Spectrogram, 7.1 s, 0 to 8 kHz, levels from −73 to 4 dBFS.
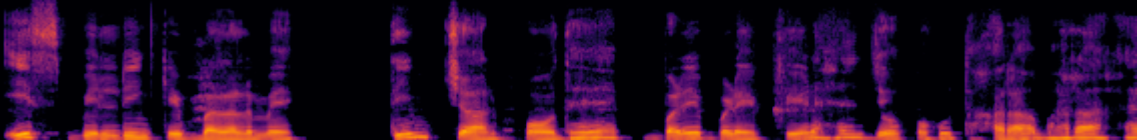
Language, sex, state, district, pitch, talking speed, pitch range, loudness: Hindi, male, Bihar, Gaya, 140 Hz, 125 wpm, 125-165 Hz, -19 LUFS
